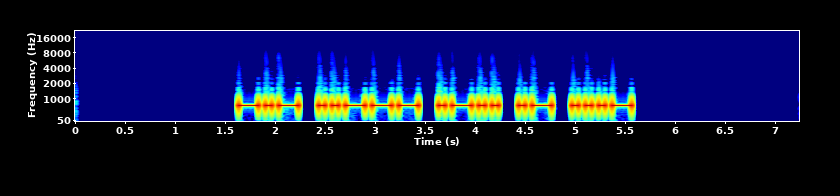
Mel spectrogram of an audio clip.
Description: Morse code, heard as a keyed tone, about 18 wpm, 700 Hz. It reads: K2LAV
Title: Speed Racing - USA 1x3 Call Signs 15wpm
